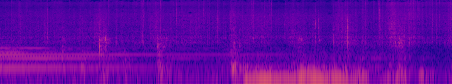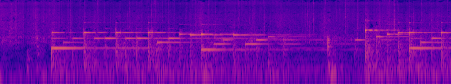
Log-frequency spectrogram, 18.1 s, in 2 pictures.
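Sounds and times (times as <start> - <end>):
fried rice sizzling in a pan: 0.0 - 18.0
light music: 0.0 - 18.0
spatula scraping and tapping pan: 1.2 - 2.4.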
